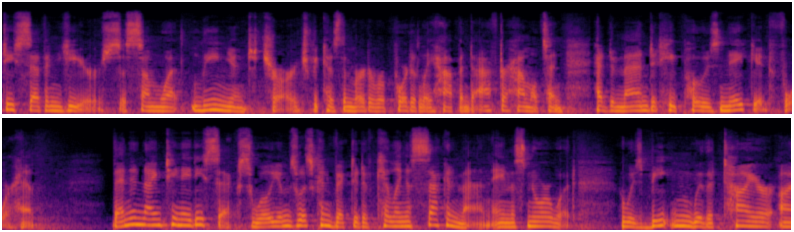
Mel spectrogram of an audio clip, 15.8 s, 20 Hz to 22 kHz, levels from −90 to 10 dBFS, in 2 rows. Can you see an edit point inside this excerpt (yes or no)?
yes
